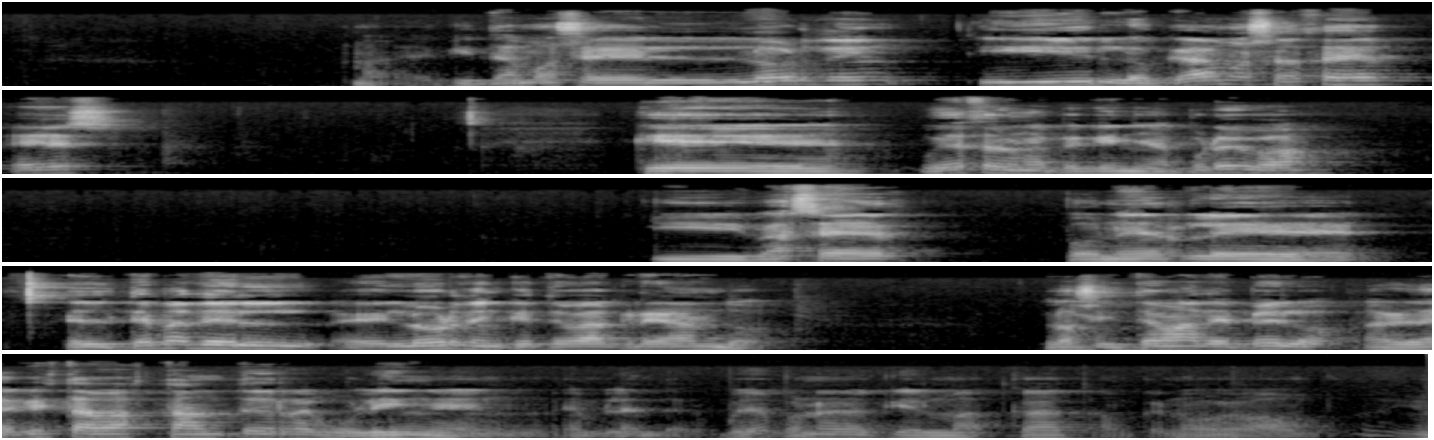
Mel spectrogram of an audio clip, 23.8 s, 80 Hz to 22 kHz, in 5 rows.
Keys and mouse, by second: 1.3-8.0 middle drag, 5.1 Tab, 8.0 alt+right click, 9.1-20.3 middle drag, 16.7 Tab, 20.3-23.8 drag.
